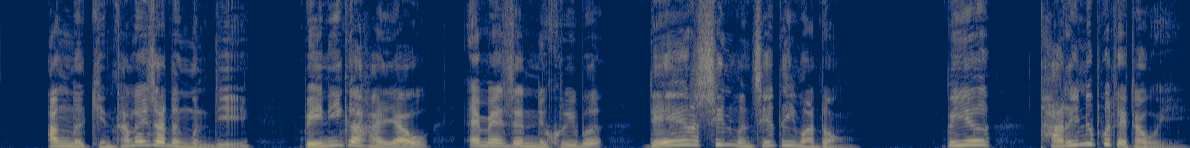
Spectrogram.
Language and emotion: Bodo, surprised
